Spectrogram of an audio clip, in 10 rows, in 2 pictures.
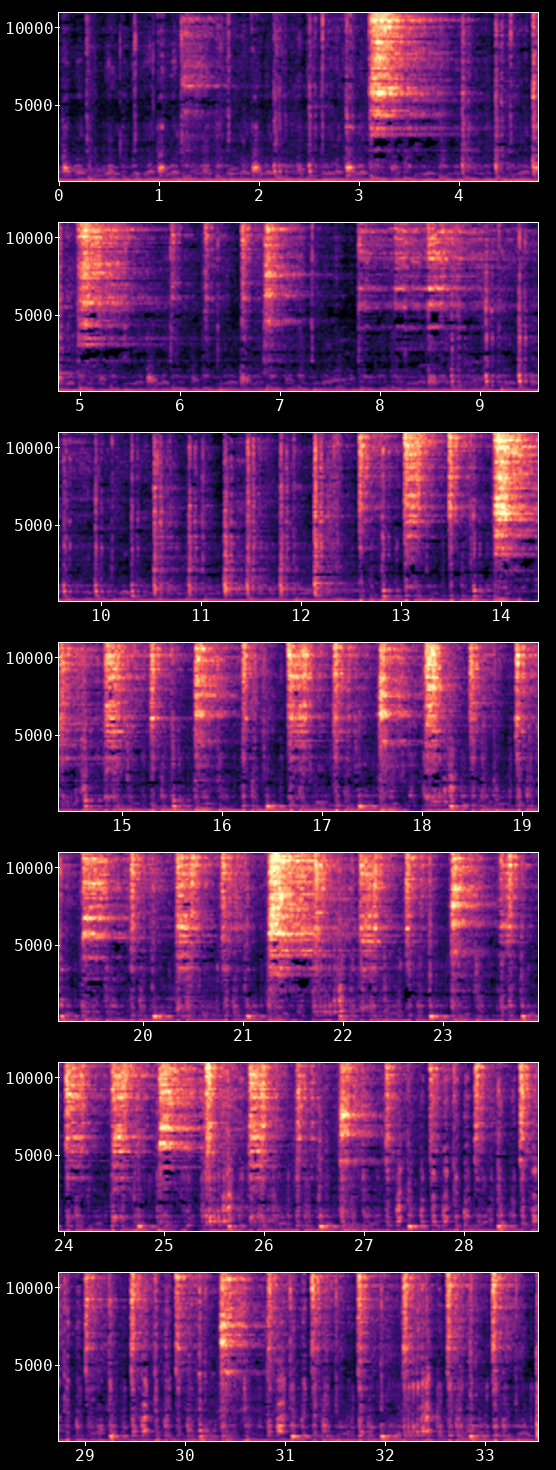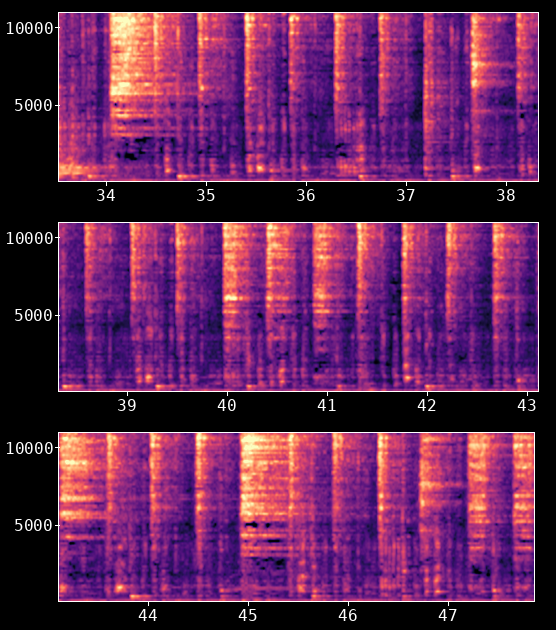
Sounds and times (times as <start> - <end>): Music: 0.0 - 47.8.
